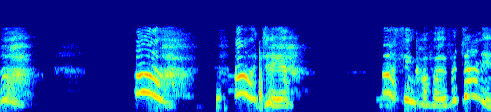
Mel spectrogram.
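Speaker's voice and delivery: very high, slow, winded, out-of-breath gasping. A character arriving and asking to join others: out of breath. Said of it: "I will be when I catch my breath".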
